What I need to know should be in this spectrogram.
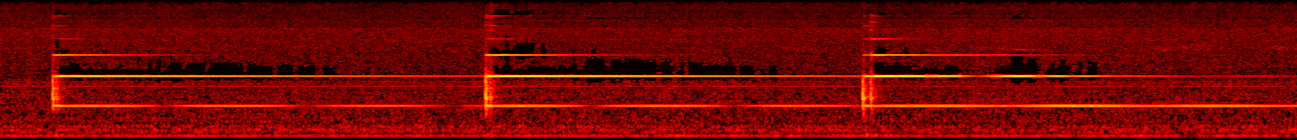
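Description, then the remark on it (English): A bell, rung as the cue to return from a guided meditation, is struck three times at steady intervals of about four seconds, each clear metallic tone ringing on and sustaining over a low background hum, with no talking. “And in a few moments, I'll ring the sound of the bell again, which will be the cue to return back into our conversational space.”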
